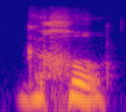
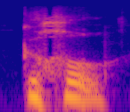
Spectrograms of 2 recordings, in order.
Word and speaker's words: gros: Now this O is an O sound at the end of a word because that's a silent letter. So it's not going to be the O sound. It's going to be the lady who's had a shock. O. O. O. O. So that is pronounced g, o, gros, gros.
